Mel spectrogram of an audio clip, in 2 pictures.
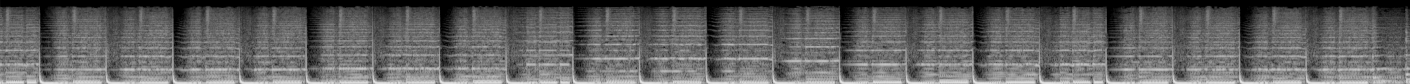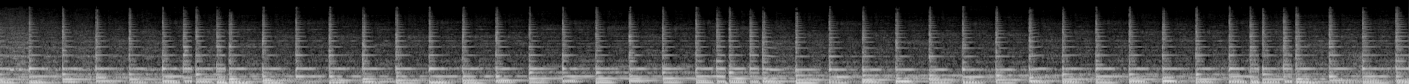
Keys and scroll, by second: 17.9 ctrl+z, 27.7 ctrl+-.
